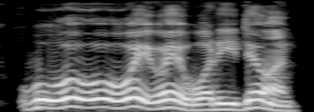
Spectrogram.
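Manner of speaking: loud, high alarmed call to stop him; startled, calling him to stop right away; alarmed shout. Retold or imitated. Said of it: "I'm like".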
